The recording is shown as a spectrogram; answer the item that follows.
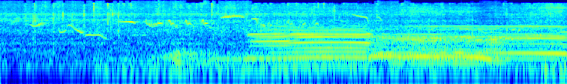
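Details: Cattle of a herd being driven into the pen as evening comes; one long harmonic moo rises in from about halfway, a second overlapping low moo follows, with faint bird chirps earlier.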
